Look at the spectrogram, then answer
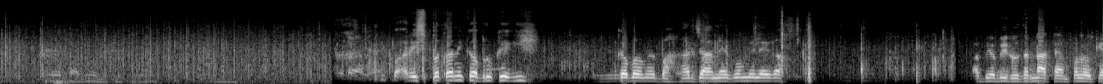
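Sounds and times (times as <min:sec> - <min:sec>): heavy rain on a tent: 0:00.0 - 0:11.0.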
